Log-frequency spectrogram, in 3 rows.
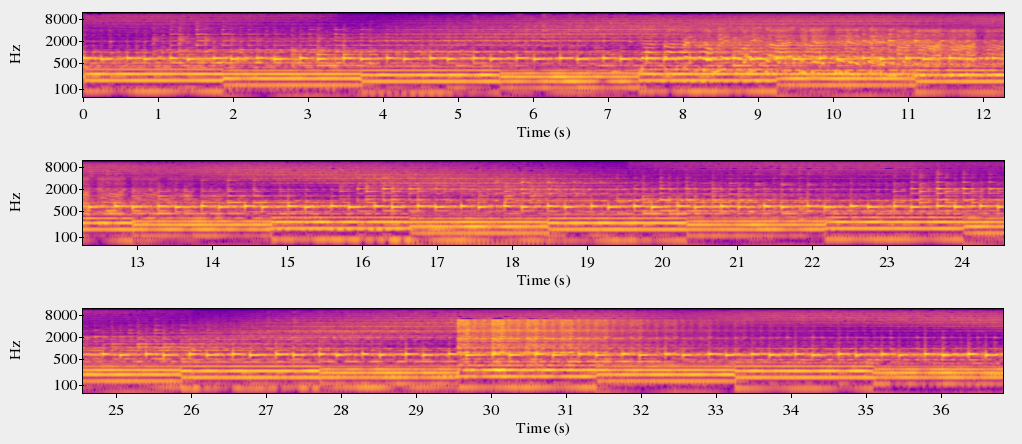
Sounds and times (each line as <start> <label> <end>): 0.0 Synths 36.8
